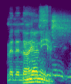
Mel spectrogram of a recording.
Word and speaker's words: Menenius: Menenius.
